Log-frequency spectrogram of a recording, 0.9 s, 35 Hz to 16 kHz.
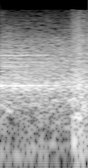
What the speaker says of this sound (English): The loudest jet you can think of has nothing on this crowd as they try to help the Falcons on 3rd down.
